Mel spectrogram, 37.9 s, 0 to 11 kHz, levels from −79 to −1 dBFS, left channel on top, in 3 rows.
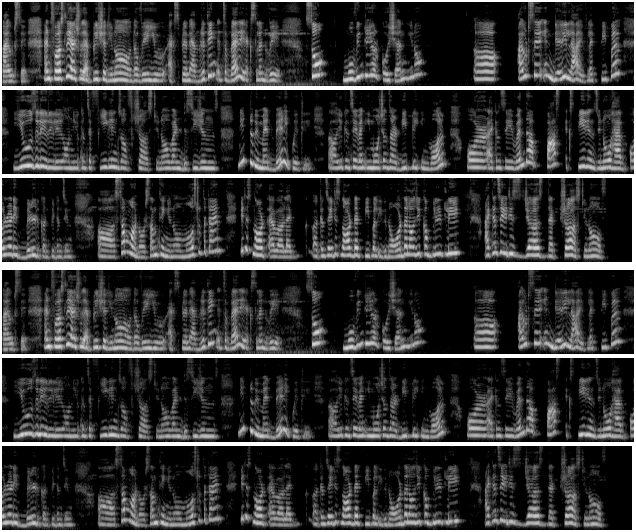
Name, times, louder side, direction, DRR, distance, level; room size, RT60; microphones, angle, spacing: voice 1, 0.0-6.5 6.8-8.4 9.4-9.9 10.3-23.7 24.2-37.3, left 2 dB, 35° left, 0.9 m, -26 dB
8.0 x 2.7 x 4.4 m
head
